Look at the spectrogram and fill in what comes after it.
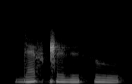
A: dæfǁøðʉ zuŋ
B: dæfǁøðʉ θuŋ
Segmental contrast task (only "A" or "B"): B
